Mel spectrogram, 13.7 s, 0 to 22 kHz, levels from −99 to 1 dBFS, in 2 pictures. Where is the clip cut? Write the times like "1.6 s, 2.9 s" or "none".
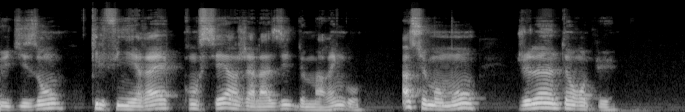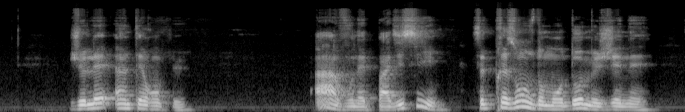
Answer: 3.9 s, 11.4 s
